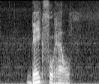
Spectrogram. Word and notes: truite: /tʁɥit/; France

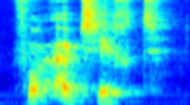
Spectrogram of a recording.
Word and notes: vooruitzicht: /vo:ɾ.ʌjt.zɪχt/

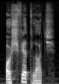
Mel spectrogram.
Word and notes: illuminate: /ɪlˈlumɪneɪt/

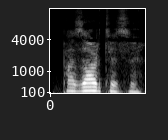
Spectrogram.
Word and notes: måndag: /ˈmɔndɑːɡ/; /ˈmɔnda/

